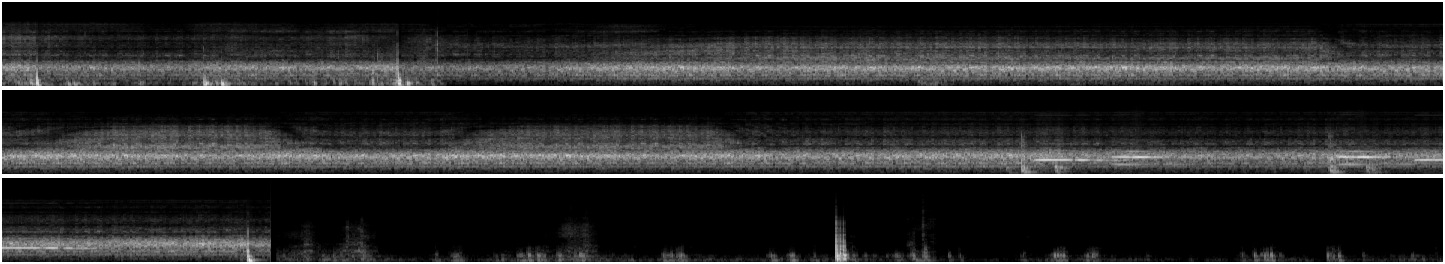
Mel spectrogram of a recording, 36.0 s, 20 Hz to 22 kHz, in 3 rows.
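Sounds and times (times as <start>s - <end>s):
diesel locomotive engine through small speaker: 0.0s - 26.3s.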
